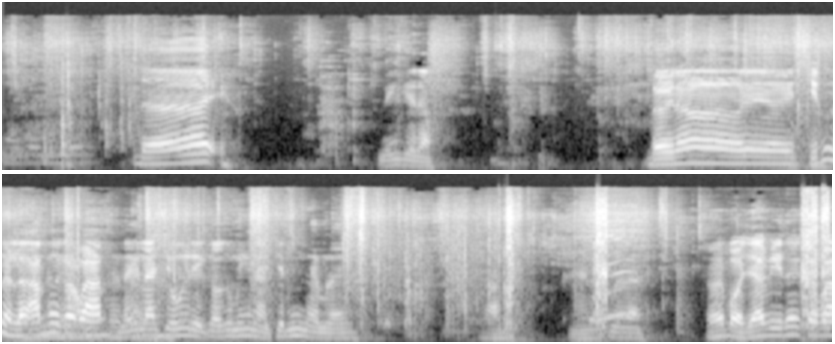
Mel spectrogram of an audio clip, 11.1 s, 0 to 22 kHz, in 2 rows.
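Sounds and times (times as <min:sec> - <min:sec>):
rustling: 0:00.0 - 0:11.0.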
